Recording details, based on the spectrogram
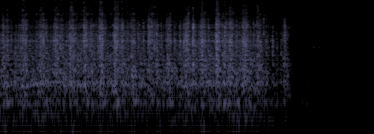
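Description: A sewing machine runs side seams on a T-shirt, a quick, even stitching rhythm heard quietly and close for about two seconds before slowing and stopping, with no voices.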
